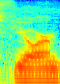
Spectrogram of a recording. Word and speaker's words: Fjorm: I know her name is Fjorm, but she doesn't deserve her to have her name pronounced right.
